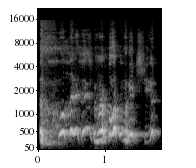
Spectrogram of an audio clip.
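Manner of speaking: high, slow laughing exclaim; laughing disbelief. Real, not acted. Coach laughing at a client who could quit, amused disbelief.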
